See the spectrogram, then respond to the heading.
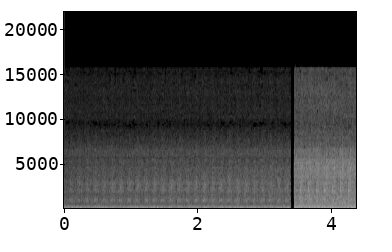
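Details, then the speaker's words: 1997 Ford Explorer XLT 4x4 running after fuel pump and filter replacement fixing a no-start: steady, even idle hum with smooth low rumble, no misses or stumbles; normal idle. "Running! Finally running! Oh my gosh!"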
